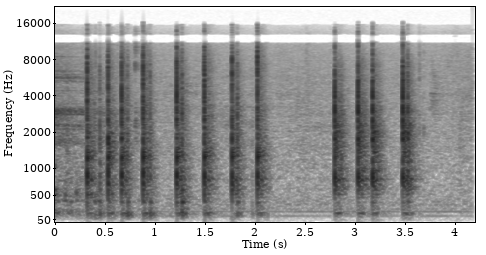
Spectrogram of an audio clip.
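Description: Black plastic potato masher knocking against a plastic bowl as it works grated parmesan into mashed potatoes: a string of sharp, irregular taps, with a short pause in the middle.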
